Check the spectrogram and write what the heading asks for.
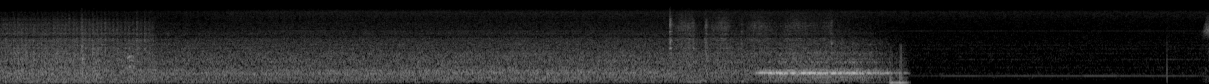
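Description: Steady rush of airflow and engine noise in a Boeing 737-800 cockpit during the climb just after takeoff, with a louder hum rising about seven and a half seconds in. At about nine seconds the noise cuts off abruptly, leaving a faint steady tone.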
